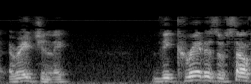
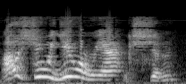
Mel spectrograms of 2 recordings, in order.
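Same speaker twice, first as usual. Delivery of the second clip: loud, high, drawn-out threat; hammed-up yell, stretched out; mock outburst; 7 semitones higher, 8 dB louder, slower than usual. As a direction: explode slowly in comic indignation. Mock outburst at face cam fans.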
